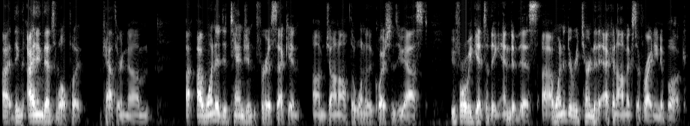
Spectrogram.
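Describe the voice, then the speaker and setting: A man's voice: lowish voice, a little fast. A man, a co-author on a podcast, chatting casually and working out numbers aloud as he goes. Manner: rambling, works sums out loud.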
